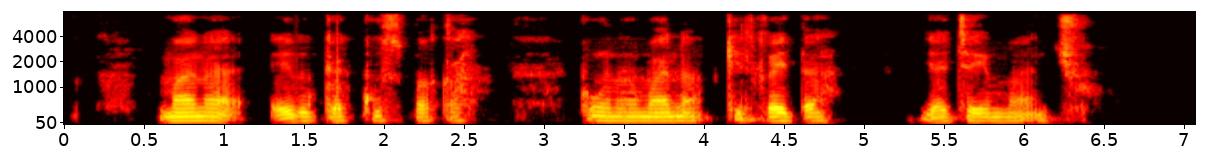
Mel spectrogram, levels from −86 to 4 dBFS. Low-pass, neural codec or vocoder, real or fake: 7.2 kHz; vocoder, 22.05 kHz, 80 mel bands, WaveNeXt; fake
